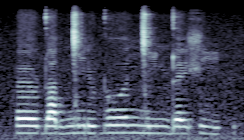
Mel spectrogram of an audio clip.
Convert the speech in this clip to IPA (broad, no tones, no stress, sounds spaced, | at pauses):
œː ʊ̯ ɖ a d ŋ͡ǀ i ɾ y ɖ oː ə̯ ŋ͡ǀ i ɲ ɖ ɛ ɪ̯ ʃ i p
